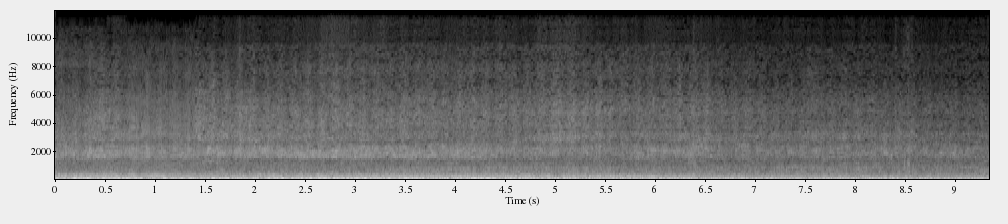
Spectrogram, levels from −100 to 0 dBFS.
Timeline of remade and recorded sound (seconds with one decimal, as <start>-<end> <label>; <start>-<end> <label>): 0.0-0.7 recorded; 0.7-1.4 remade; 1.4-9.3 recorded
